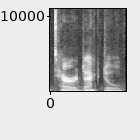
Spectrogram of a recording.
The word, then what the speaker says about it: pterodactyl: can't you hear a pterodactyl going to the bathroom because the PE is silent that's right the p is silent have you not heard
